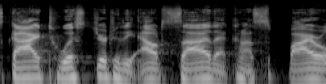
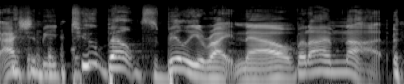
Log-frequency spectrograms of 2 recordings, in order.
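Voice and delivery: mock bitter whine; 6 semitones higher, 5 dB louder than usual.

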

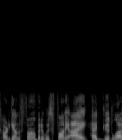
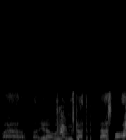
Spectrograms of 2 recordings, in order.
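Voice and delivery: very soft, low croak; worsening lost voice; 5 semitones lower, 16 dB quieter than usual. Retold or imitated. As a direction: rasp faintly as the voice gives out. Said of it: "my voice is getting worse".

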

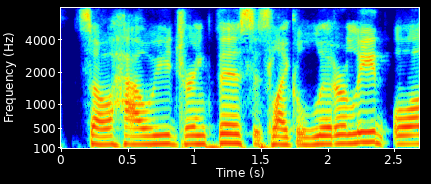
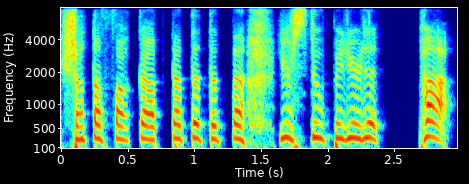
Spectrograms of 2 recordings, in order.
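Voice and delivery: much higher, mocking caricature of a rude husband; harsh village man; 8 semitones higher, faster than usual. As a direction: spit it out like a boorish man shouting down his wife. Mocking hardcore village Albanian man.

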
